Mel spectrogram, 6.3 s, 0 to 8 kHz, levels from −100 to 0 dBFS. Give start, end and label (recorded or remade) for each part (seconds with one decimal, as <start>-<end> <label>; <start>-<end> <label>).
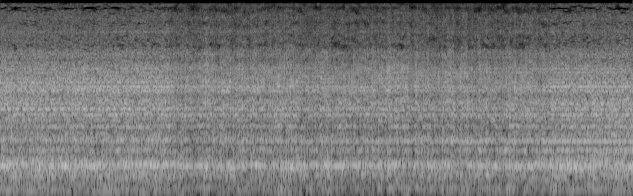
0.0-1.7 recorded; 1.7-5.5 remade; 5.5-6.3 recorded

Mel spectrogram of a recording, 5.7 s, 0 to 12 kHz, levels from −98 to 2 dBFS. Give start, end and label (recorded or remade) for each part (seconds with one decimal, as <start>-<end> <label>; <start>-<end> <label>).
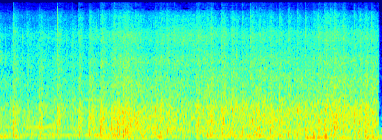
0.0-5.1 recorded; 5.1-5.7 remade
